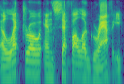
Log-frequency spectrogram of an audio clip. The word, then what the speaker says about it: electroencephalography: They use what's called EEG, electroencephalography, is apparently how you say it.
